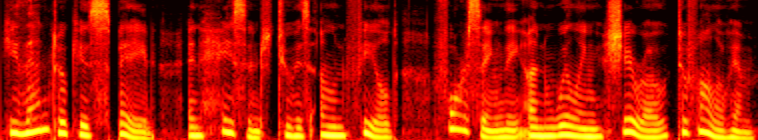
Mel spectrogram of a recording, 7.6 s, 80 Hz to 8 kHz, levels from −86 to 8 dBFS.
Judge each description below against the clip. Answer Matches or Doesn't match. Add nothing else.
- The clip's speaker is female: Matches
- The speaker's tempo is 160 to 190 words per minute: Doesn't match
